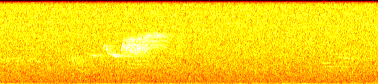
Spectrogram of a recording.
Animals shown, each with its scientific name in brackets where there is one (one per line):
Black-throated Blue Warbler (Setophaga caerulescens)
